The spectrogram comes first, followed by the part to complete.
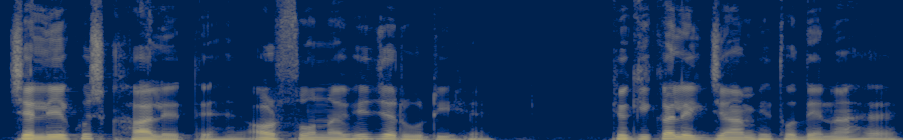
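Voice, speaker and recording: A man's voice: medium pitch, normal speed, creaky, darkish tone, no room sound, natural voice. Guy reading a cheery young sister-in-law, coaxing and light, kinda dry close sound.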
